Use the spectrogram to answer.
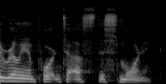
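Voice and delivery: ordinary talk, nothing marked

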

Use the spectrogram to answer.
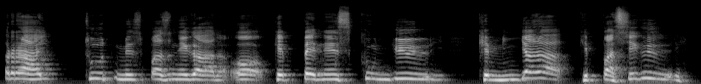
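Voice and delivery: high, thin, begging ant voice; a small frightened ant calling for help; pleading little ant. A narrator's reading. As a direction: plead for rescue in a tiny high voice. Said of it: "E cu cride en sue lati".

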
